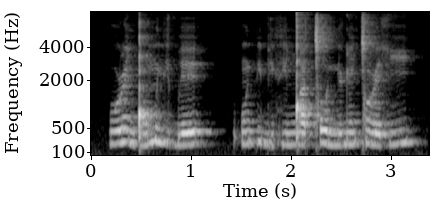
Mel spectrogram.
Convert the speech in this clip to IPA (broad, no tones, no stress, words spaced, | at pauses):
uɭẽ ɡ͡ǃõmũvʲɔ be | ʔũpʲɐbʲɐ fʲɨŋ͡ǃa ǀo mʲɘ ɖẽǀũɭe xi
